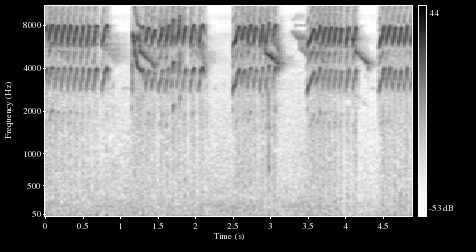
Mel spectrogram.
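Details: Bursts of quick, shrill trilling and twittering from a female white-eye employed to lure white-eyes, with short silent gaps and a thin falling whistle between bursts.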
